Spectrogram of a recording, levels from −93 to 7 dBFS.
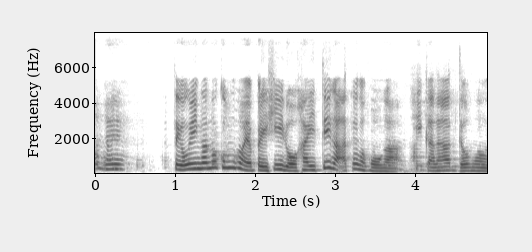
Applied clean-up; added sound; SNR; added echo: neural mask model DeepFilterNet 3.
